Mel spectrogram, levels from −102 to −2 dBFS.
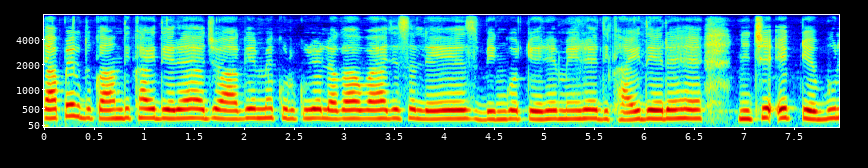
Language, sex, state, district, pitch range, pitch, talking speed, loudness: Hindi, female, Bihar, West Champaran, 225-240 Hz, 235 Hz, 210 wpm, -14 LUFS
